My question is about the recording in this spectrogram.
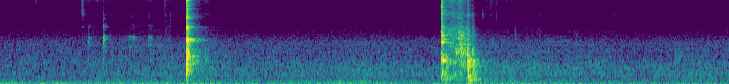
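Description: Metal spatula clinking and scraping against a wok and a porcelain plate as food is served: one sharp clink about two seconds in, then a short scraping clatter a couple of seconds later, with a few faint taps.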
